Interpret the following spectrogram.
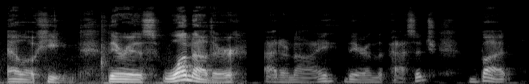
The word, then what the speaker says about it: Adonai: It is the Tetragrammaton, YHWH, the name that we try not to pronounce here, but Adonai is how our Jewish siblings will say it.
